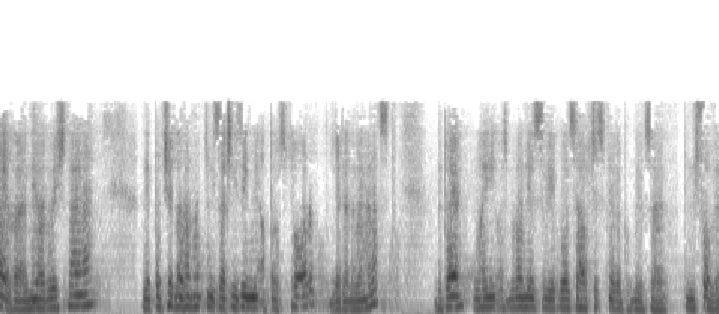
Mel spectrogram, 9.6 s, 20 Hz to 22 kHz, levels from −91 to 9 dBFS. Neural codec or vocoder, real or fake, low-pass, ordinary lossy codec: codec, 16 kHz, 0.5 kbps, FreqCodec, smaller model; fake; 7.2 kHz; MP3, 24 kbps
